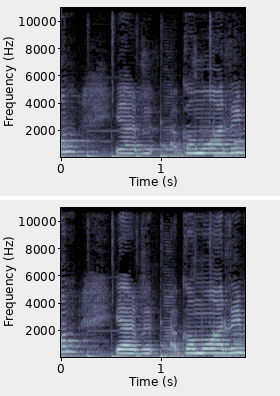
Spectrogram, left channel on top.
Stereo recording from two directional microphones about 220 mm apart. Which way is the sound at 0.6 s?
20° right (ahead or behind).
